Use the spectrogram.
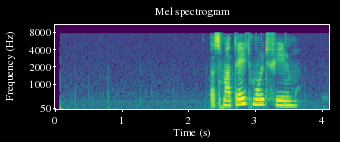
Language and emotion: Russian, neutral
